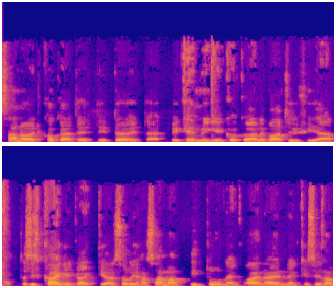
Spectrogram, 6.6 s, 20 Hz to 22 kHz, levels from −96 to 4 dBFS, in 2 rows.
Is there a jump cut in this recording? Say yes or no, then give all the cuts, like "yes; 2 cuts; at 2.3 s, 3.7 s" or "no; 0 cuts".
yes; 1 cut; at 5.7 s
